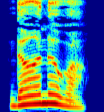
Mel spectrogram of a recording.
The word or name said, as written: ಧನ್ವಿ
